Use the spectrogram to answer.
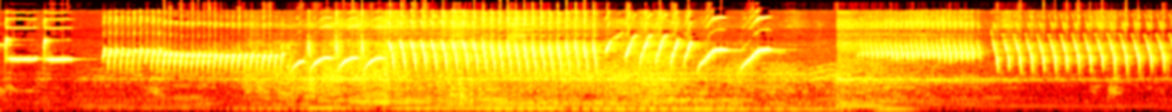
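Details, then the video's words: Atlantic canary song used to train canaries and stimulate breeding birds: a sharp rolling sequence of fast chirps, upward-sweeping whistles and long trills, with a steady background hum throughout. "KICAU BURUNG KENARI || KENARI CUIT CUIT NGEROL TAJAM"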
